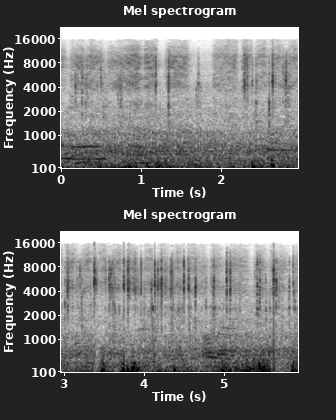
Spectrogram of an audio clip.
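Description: Aerosol spray-paint can hissing in many short spurts, over a steady low background rumble.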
